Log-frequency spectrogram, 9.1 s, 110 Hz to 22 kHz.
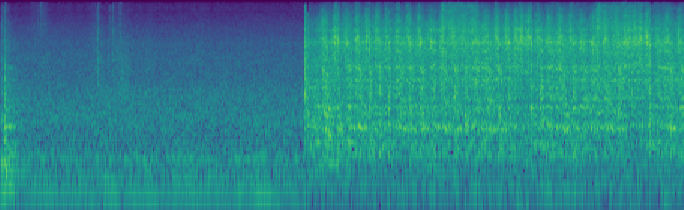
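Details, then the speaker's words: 1989 Dodge Daytona junkyard car on a fresh battery, after transmission fluid soak and brake cleaner on bad gas: quiet crank, catches and holds a steady even run, no knocking, smoking; runs and sounds healthy. "it runs it runs it runs good people look at the cloud of smoke that is all that uh transmission fluid and brake cleaner and bad gas and whoever knows but it runs"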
